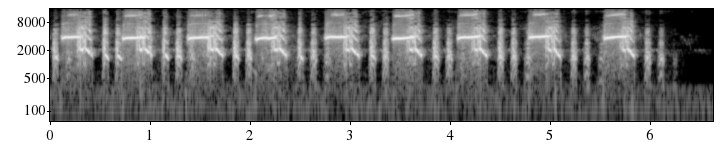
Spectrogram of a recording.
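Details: Female grey francolin calling: loud, harsh squawking phrases, each with a high whistled note that then falls. Eight phrases come at a steady pace, about one every 0.7 seconds, with short gaps of silence between them.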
